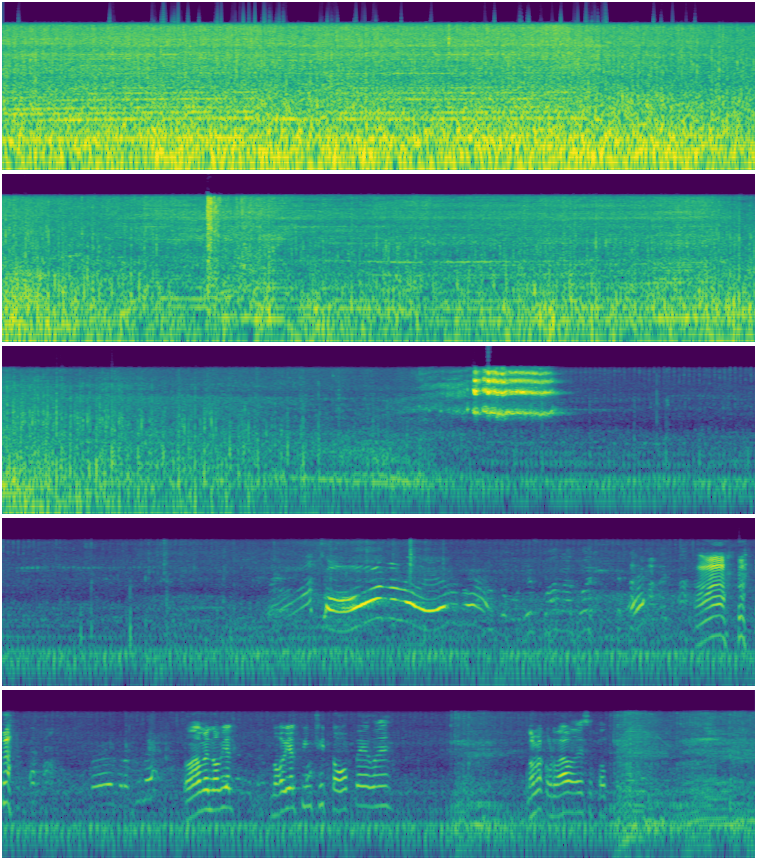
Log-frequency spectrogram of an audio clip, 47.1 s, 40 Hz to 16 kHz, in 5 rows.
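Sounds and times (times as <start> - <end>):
wind noise: 0.0 - 25.0
motorcycle engine running: 0.0 - 47.0.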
